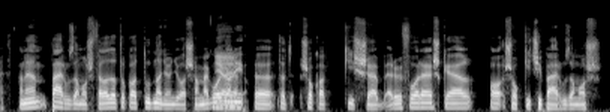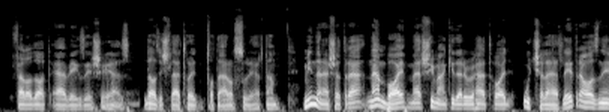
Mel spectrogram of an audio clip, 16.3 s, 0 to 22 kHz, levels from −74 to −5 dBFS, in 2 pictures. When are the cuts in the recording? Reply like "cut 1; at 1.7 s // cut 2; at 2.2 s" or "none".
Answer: cut 1; at 3.3 s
